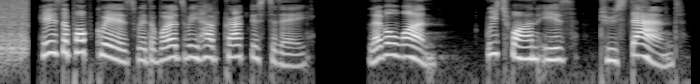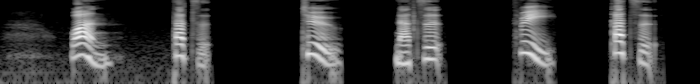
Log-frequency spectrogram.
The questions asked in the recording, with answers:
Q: Which one is to stand?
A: Number one, tatsu is the answer.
